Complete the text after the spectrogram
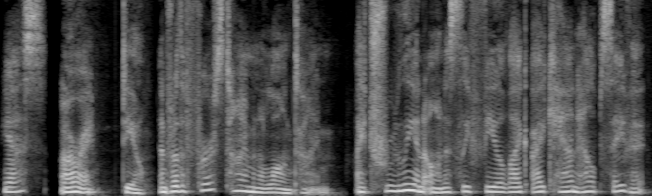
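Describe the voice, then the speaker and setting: A woman playing a guilt-ridden young witch superheroine in a video game, earnest and measured, with a dry wit. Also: mid-range voice, darkish tone, no room sound, lightly acted. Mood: earnest, warm.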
